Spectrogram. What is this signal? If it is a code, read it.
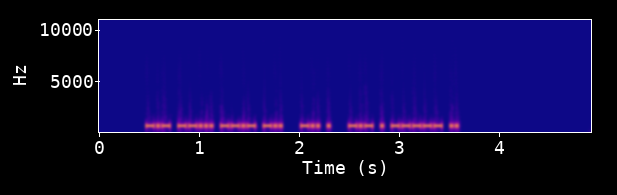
Morse code, heard as a keyed tone, about 44 wpm, 700 Hz. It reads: K7QD DE KE0I
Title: USA Callsign DE Callsign - 4 Characters - 45wpm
